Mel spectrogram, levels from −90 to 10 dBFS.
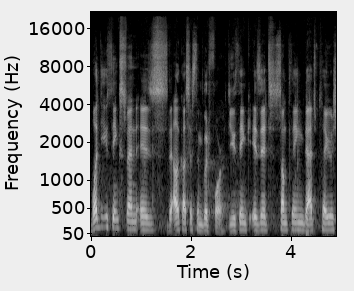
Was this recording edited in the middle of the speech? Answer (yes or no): yes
